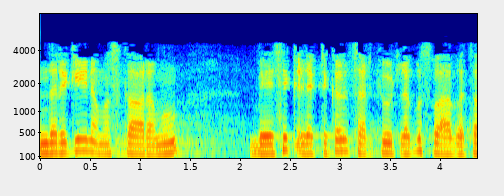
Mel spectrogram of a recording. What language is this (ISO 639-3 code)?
tel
